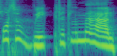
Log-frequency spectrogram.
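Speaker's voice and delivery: high, slow mocking sneer; sassy villain voice. Voicing Maleficent's sass.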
